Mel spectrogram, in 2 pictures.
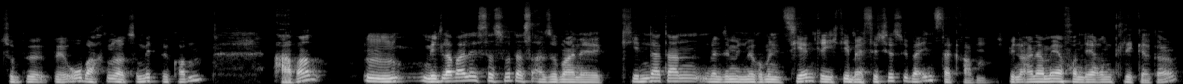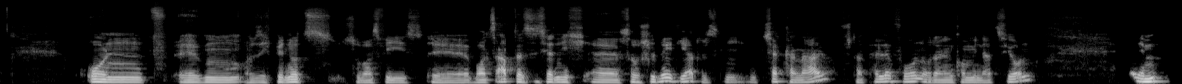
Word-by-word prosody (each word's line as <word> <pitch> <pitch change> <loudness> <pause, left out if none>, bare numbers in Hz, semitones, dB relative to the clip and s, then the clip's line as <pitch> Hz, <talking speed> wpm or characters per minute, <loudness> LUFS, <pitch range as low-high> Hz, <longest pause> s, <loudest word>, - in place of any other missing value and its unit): zu 120 -4 -4
be 120 -1 -1
beobachten 130 +2 0
oder 120 -4 +3
zum 125 - -2
Mitbekommen. 155 - -3 0.7
Aber, - - +2 0.4
hm, 145 -1 +4 0.2
mittlerweile 150 +5 +5
ist 185 - -4
das 155 - 0
so, 170 - -1
dass 160 -7 0
also, 115 0 0
meine 110 -2 +2 0.2
Kinder 140 +3 +1
dann, 145 -3 -1
wenn 125 -2 +2
sie 120 - +2
mit 120 -1 +4
mir 120 +1 +4
kommunizieren, 120 +6 +1
kriege 130 -6 +2
ich 115 - -4
die 135 - +2
Messages 125 +7 -1
über 130 -6 0
Instagram. 105 - -4
Ich 110 - -30
bin 115 -1 0
einer 120 +2 +3
mehr 130 0 +4
von 125 -4 +1
deren 115 0 +1
Clique, 110 -4 -4
gell? - - -4 0.9
Und, 110 -3 +4 0.3
ähm 105 +1 0
also, 100 0 -6
ich 95 - -8
benutze 115 +1 0
so 100 - -9
was 95 -1 -5
wie 95 -2 -1
s 95 - -14
äh, 95 -1 -4
WhatsApp, 100 +6 +1
das 115 -4 0
ist 115 - -8
ja 120 - +3
nicht, 110 +2 -2
äh, 105 -2 0
Social 110 +3 -2
Media. 140 -1 +2
Das 120 - -16
ist 100 +3 -14
'n 110 0 -9
'n 105 -1 -13
Chatkanal 125 - -1
statt 100 -2 -11
Telefon 135 +1 0
oder 105 -3 -2
in 100 -1 -3
Kombination 105 - -3 1.0
im 135 -1 +5
120 Hz, 165 wpm, -22 LUFS, 105-135 Hz, 1.0 s, mittlerweile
